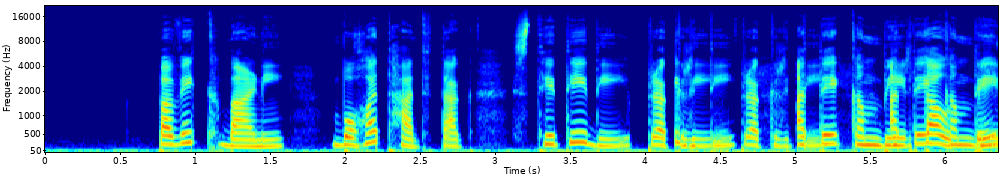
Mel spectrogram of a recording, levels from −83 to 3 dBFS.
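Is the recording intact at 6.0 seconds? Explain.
No. At 6.0 seconds the clip is affected by a doubled audio track, which begins abruptly at 4.20 s and runs to the end. A second copy of the speech sits roughly 0.7 s behind the original and about 5 dB quieter, full-band and without any decay or room colour. This is likely a second capture through a slower path or two misaligned copies in an edit, so the speech overlaps itself with a late, clean repeat.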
